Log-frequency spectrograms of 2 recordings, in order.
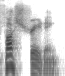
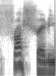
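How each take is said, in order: First: The R after the F is dropped. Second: The R after the F is clearly pronounced. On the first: The speaker calls it wrong. "Like there's no R" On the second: The speaker calls it right. "every time you say frustrating"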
